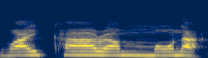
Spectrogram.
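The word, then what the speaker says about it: Waikaremoana: more picture the lake why how do we pronounce this why karen moana oh this is why kara mona karamona okay so earlier on there's also one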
